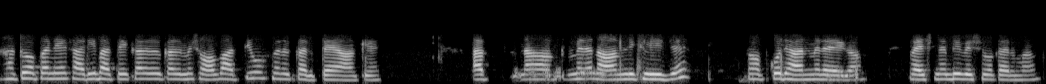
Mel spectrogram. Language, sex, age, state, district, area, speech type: Hindi, female, 30-45, Madhya Pradesh, Harda, urban, conversation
